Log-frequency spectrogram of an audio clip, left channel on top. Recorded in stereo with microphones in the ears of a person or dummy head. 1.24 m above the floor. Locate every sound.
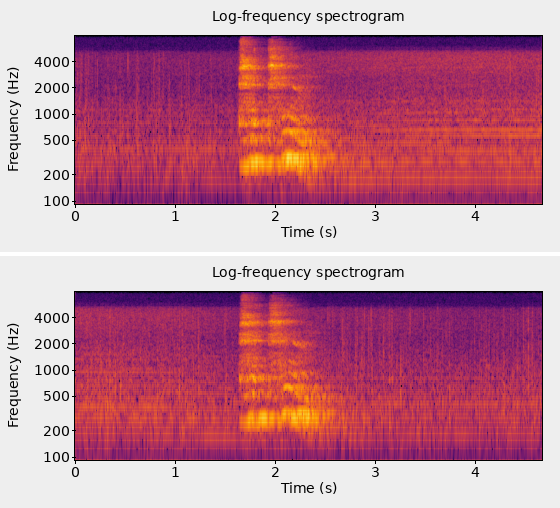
1.6 s throat clearing: 75° left (ahead or behind), 2.5 m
